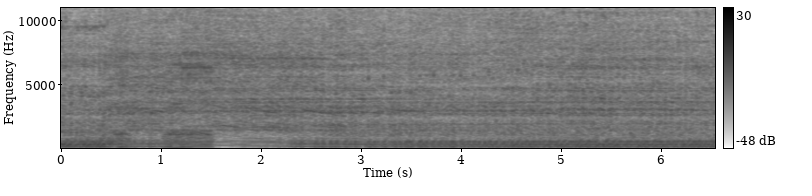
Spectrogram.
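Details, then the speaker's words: Rebuilt Homelite Super XL SDC carburetor test-run on a known-good test saw with a Phelon electronic coil: climbs to a loud, busy, steady high rev without a crisp, clean scream; rich on the high-speed side. "So I'm comfortable in using it as a test unit for a carburetor like this. Definitely rich on the high side."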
